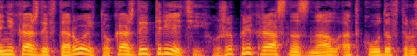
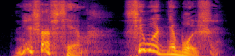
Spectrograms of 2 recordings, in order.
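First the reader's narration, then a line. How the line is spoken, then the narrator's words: Creaky old voice. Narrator (Russian): проскрипел старик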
